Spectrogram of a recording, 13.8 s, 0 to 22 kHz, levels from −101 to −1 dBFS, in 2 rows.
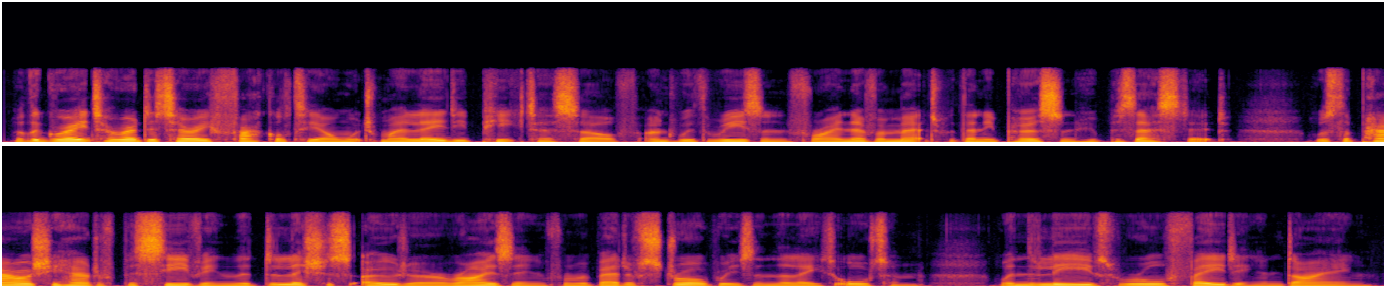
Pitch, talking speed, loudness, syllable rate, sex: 170 Hz, 225 wpm, -21 LUFS, 6.4 syllables/s, female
